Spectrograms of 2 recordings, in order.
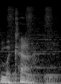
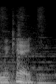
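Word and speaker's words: Mackay: So it is pronounced Makai. Got it. We kept saying McKay. We'll say Makai.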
